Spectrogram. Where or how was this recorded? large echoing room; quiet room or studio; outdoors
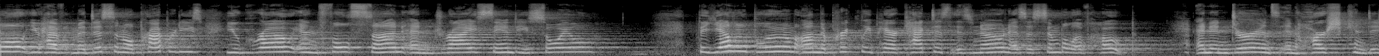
large echoing room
